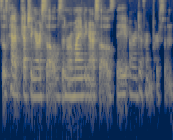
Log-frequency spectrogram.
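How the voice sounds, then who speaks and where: A woman's medium-pitched voice with vocal fry. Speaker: psychologist and parenting author. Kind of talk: webinar presentation.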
